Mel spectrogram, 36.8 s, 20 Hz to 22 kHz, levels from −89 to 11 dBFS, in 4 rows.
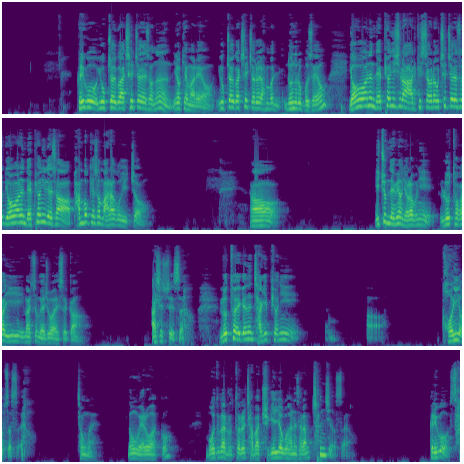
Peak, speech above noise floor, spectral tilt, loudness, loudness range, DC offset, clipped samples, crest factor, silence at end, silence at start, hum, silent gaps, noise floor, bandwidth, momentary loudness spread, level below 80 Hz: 0 dBFS; 53 dB; -4.5 dB/octave; -16 LUFS; 9 LU; under 0.1%; under 0.1%; 18 dB; 0 s; 1.5 s; none; none; -69 dBFS; 15.5 kHz; 14 LU; -58 dBFS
